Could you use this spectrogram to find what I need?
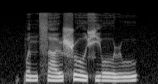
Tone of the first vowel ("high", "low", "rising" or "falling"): rising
